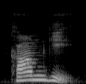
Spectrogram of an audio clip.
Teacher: 강동구 감기 그 사운드 소성으로 나온 것은 무성음이지만 기 할 때 그 사운드는 아주 연한 유성동화 현상을 일으킨 겁니다.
